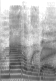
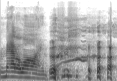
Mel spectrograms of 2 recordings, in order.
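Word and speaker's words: Madeline: Reese Witherspoon's character's name everyone else calls her meline and she calls her mateline like she that that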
